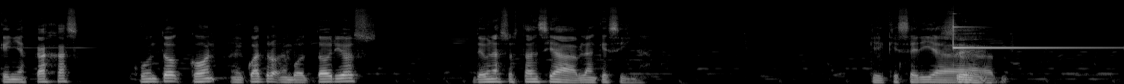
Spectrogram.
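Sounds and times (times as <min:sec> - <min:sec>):
speech: 0:00.0 - 0:03.8, 0:04.7 - 0:06.5, 0:08.7 - 0:10.1
mobile phone notification ding: 0:09.4 - 0:11.2.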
